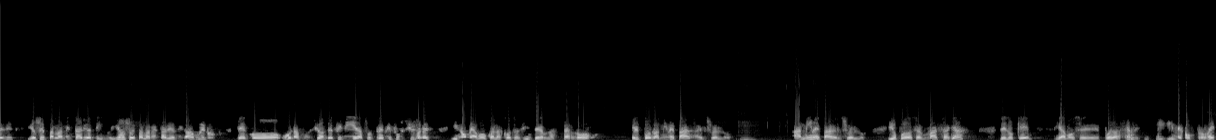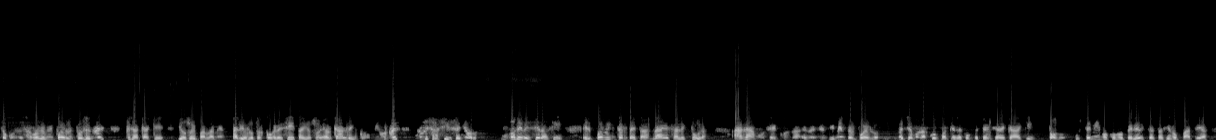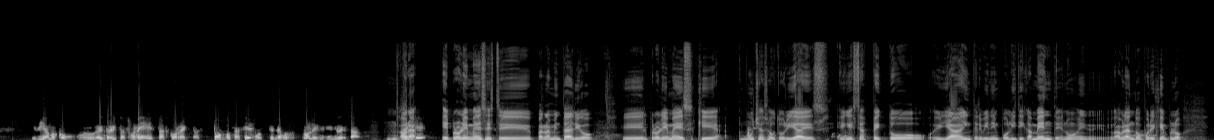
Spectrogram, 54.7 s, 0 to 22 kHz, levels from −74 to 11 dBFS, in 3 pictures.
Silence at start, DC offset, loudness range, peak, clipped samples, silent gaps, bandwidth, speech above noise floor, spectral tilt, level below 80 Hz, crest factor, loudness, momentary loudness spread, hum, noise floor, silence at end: 0 s; under 0.1%; 3 LU; 0 dBFS; under 0.1%; none; 15.5 kHz; 45 dB; -6 dB/octave; -68 dBFS; 16 dB; -17 LUFS; 10 LU; none; -61 dBFS; 0.45 s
